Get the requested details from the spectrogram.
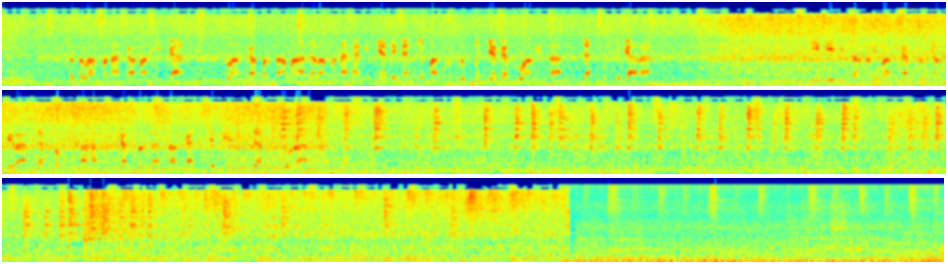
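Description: Machinery hums steadily in a large echoing hall.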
